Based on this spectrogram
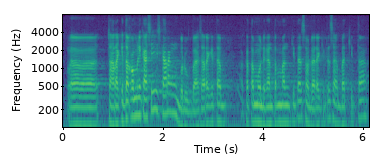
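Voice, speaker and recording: Bright-voiced middle-aged man, reflective. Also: medium pitch, quick pace, big-room sound. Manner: reflective, hesitant with fillers, laughs easily. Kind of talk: casual book discussion.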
